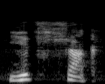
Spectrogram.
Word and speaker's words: Yitzhak: ham now we have isaac which in hebrew is pronounced yitzhak yeshak each each shot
